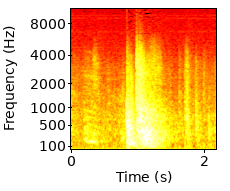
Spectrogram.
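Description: A door shutting with a single knock about a second in, followed by a brief rush of noise as it settles.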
